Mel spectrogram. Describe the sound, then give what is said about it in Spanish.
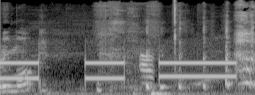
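Three long, steady telephone keypad tones sound one after another with short gaps as a caller presses the phone's buttons during a call, fairly loud, while people talk over and between them. “deja de marcar el”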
